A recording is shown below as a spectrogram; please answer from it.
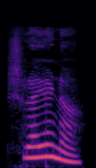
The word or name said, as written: ಶ್ರಯಣ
